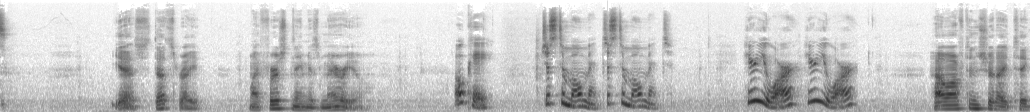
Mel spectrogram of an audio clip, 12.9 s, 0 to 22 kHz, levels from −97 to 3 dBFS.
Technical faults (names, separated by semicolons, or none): doubled audio track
